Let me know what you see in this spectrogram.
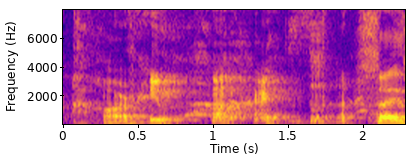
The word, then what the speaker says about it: Harvey Weinstein: Harvey Weinstein.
